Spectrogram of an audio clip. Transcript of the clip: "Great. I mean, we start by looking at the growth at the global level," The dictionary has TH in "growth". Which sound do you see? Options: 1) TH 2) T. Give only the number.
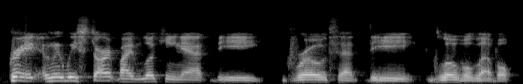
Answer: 1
